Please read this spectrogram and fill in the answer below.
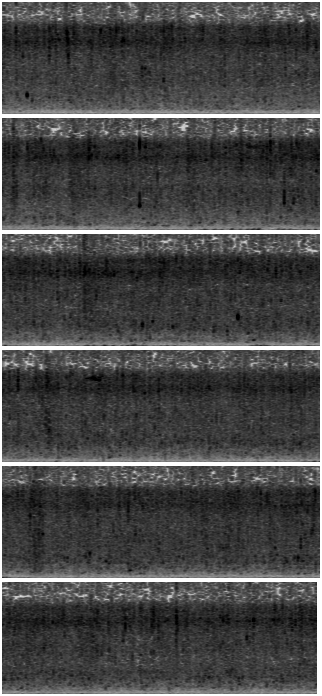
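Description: Small woodland stream flowing over stones as a faint, steady wash, with a few brief low rumbles in the middle.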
